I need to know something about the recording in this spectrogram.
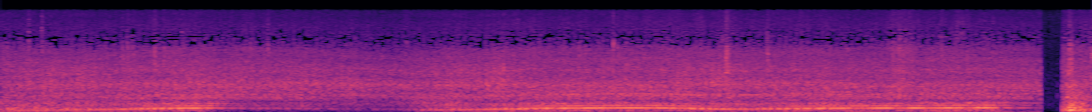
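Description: A car engine hums steadily, rising and falling as it drives.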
